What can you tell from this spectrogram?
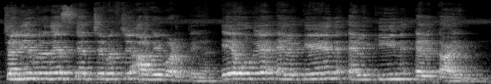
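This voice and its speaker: A man's voice: extremely high pitch, lively intonation, moderate pace. A male teacher with a lilt gives a classroom chemistry lecture, coaxing students and repeating each answer back as a question. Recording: echoey room, voice from a distance.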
